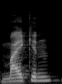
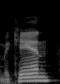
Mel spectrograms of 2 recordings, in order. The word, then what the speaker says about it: Mikan: obviously we got george miken not mccann my bad uh i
